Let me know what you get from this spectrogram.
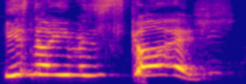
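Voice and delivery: high, exasperated protest; indignant outburst. Real, not acted. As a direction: protest it in high-pitched outrage. Outrage at a non-Scot playing one.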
